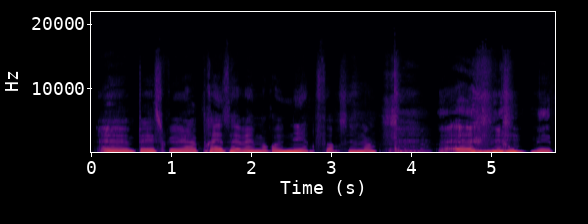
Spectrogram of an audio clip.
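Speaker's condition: Cerebral palsy; leg surgery around age 14 with several medical errors, atypical gait, childhood speech, psychomotor and physiotherapy; all rehabilitation including physiotherapy stopped at age 18, speech and psychomotor therapy stopped earlier

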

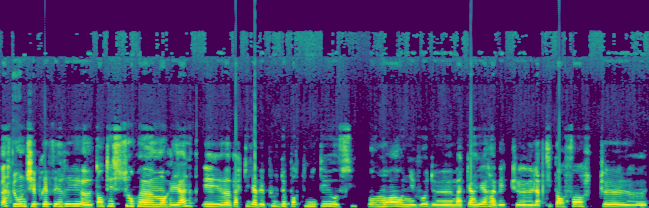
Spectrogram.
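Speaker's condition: Deafness, severe; oralist, uses some sign language

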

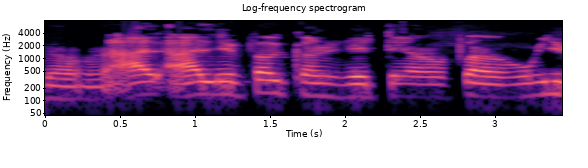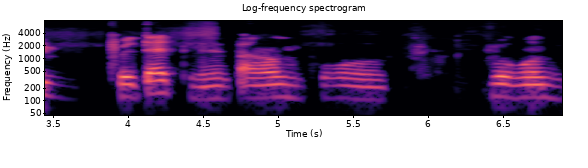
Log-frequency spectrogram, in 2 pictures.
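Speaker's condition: Dystonia; onset in childhood

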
